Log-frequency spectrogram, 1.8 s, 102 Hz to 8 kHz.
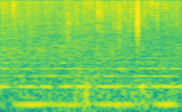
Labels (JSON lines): {"label": "biophony, midshipman", "recorder": "SoundTrap 500"}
